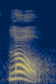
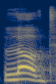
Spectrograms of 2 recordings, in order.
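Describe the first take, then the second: First: लव loud, as a single isolated beat; one-syllable demo. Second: लव्ड slow and loud, one beat; silent-e demo. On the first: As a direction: say लव firmly with no ending. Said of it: "syllable एक ही रहेगा". (लव को ज़ोर से, एक syllable में बोलें) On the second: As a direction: stretch लव्ड without an extra ed syllable. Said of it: "ईडी का sound नहीं आ रहा". (लव्ड को खींचकर एक सिलेबल में बोलें) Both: Shown as a demonstration.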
